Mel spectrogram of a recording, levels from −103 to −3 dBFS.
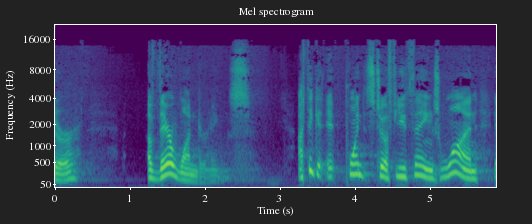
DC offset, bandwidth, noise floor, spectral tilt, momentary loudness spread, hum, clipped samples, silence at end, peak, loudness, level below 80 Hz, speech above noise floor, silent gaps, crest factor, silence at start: under 0.1%; 16 kHz; -72 dBFS; -5 dB/octave; 14 LU; none; under 0.1%; 0.15 s; -12 dBFS; -30 LUFS; -74 dBFS; 43 dB; none; 18 dB; 0 s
